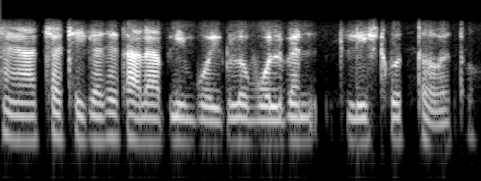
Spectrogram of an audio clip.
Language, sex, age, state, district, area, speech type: Bengali, male, 18-30, West Bengal, South 24 Parganas, rural, conversation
